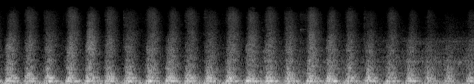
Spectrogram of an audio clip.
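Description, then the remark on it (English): A steam train chugs along steadily with rapid, rhythmic puffs of exhaust over a low rumbling engine, loud throughout, with no voices present. “Steam trains.”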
